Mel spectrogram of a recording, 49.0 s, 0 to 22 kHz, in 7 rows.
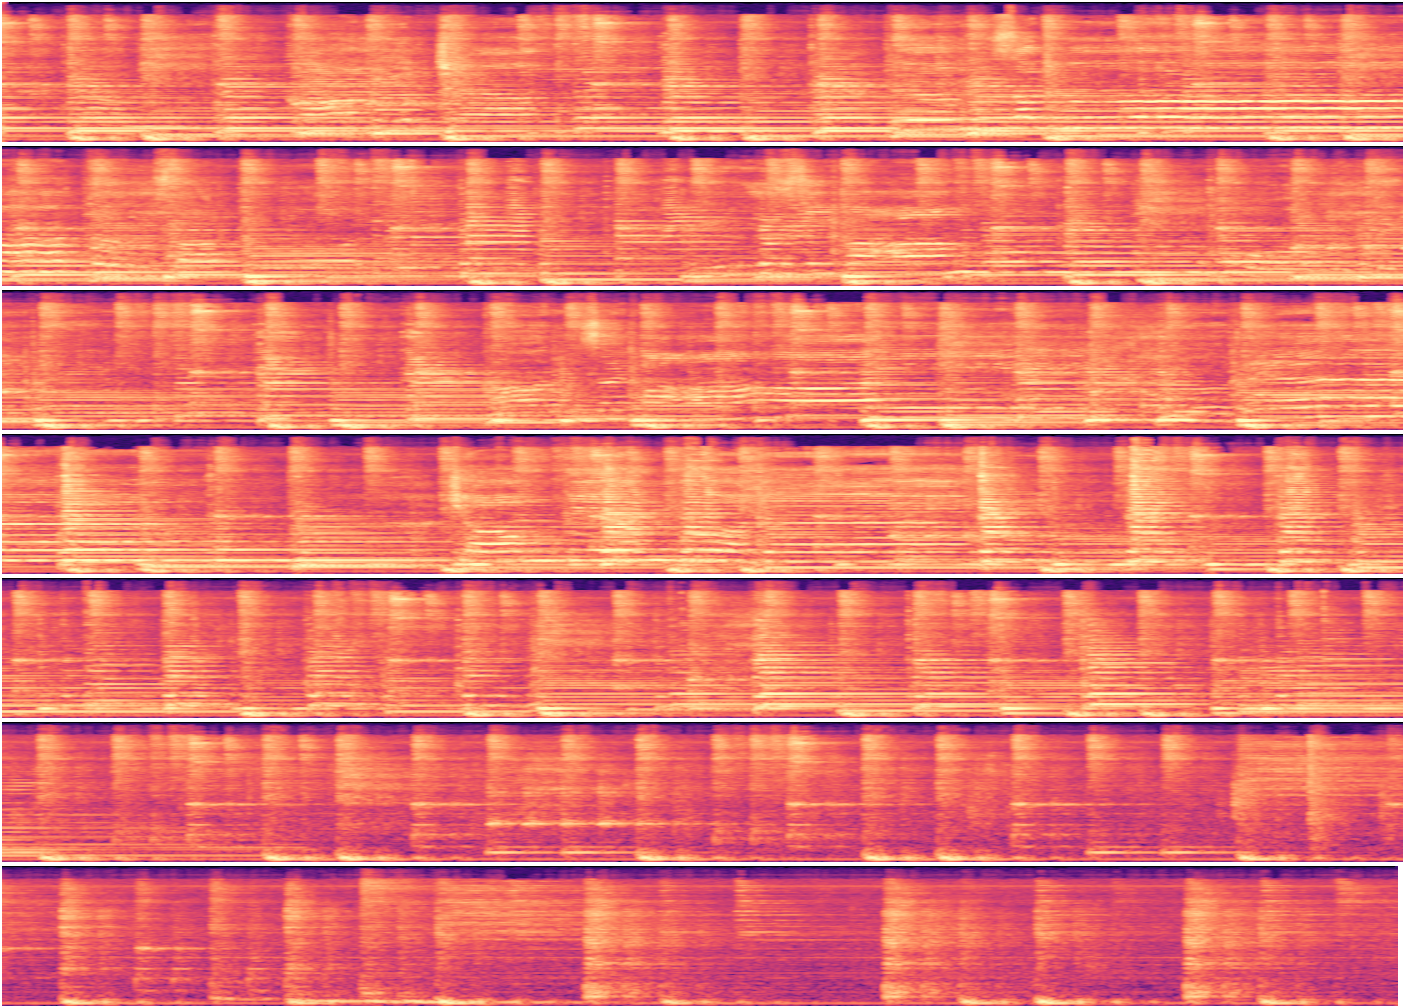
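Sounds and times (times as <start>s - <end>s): held melody line: 0.0s - 38.5s
acoustic guitar plucked and strummed: 0.0s - 45.1s.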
